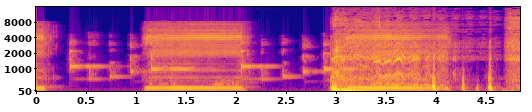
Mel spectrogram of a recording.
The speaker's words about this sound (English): Is your phone ringing?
